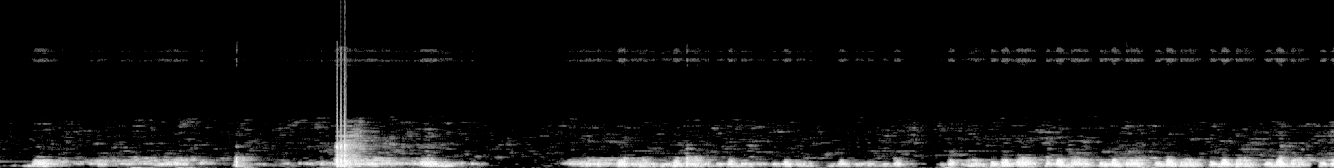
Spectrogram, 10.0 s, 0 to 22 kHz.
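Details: Fetal heartbeat at 18 weeks 4 days on a home fetal Doppler, recorded on a laptop, with the baby moving: rapid whooshing pulses around 145 a minute, a brief gap and a click; normal fetal heartbeat.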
